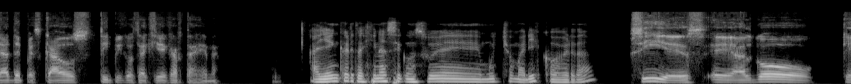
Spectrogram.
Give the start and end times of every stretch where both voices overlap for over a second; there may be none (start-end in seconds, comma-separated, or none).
none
